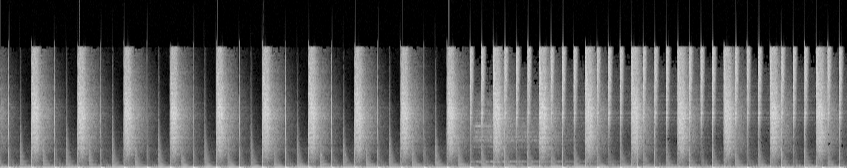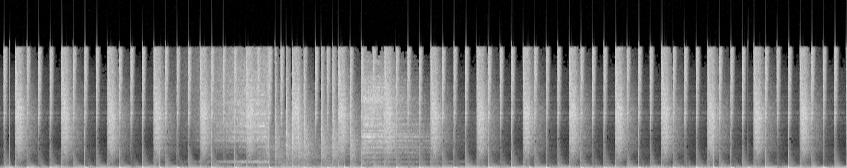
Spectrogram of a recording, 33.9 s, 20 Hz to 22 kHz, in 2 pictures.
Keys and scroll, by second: 0.1 super+z, 0.2 super+space, 3.1 super+z, 3.9 space, 4.8 space, 6.0 space, 6.7 alt+super+space, 7.7 space, 8.2 space, 8.7 space, 9.8 space, 10.6 space, 11.9 space, 12.2 super+z, 13.1 space, 13.8 space, 15.2 space, 15.9 space, 16.6 super+z, 18.0 space, 18.9 alt+super+space, 19.4 alt+super+space, 20.2-23.1 typing, 24.7 space, 25.4 super+space, 27.4 space, 27.9 space, 31.7 space.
